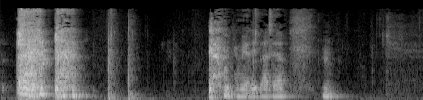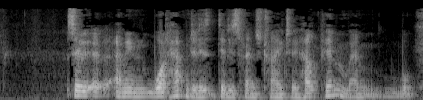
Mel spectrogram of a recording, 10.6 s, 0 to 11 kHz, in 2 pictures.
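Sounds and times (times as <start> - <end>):
person coughing: 0.0 - 1.2, 2.6 - 3.1
speech: 3.0 - 4.4, 6.1 - 10.5.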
